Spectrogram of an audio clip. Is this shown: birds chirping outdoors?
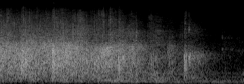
no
